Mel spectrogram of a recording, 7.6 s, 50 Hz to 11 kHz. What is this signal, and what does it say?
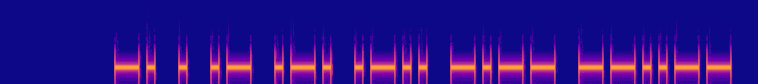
Morse code, heard as a keyed tone, about 15 wpm, 700 Hz. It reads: NEARLY,
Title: Sentences from Top 1300 Words 15wpm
